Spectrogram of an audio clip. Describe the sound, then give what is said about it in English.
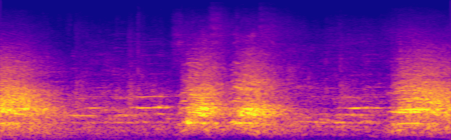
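Hundreds of protesters chant and sing inside the North Carolina General Assembly, outside the chamber doors. Massed voices swell in repeated loud surges with quieter dips between them. “That's the sound of hundreds of protesters inside the General Assembly.”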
